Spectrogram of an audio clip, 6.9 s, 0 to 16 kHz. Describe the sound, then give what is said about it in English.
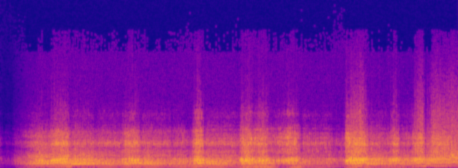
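A powerful 1968 Ford Mustang engine revs hard, its throaty roar rising and falling in repeated surges with a rough mechanical clatter underneath, no voices present. “who grew up with the Ford Mustang from the 1968 film Bullitt sitting in the family garage”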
